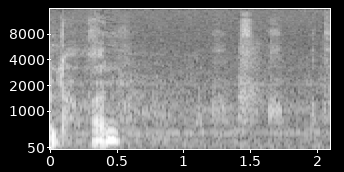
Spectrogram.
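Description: Marker pen drawing on paper: faint scratchy strokes, the clearest about a second and a half in.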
